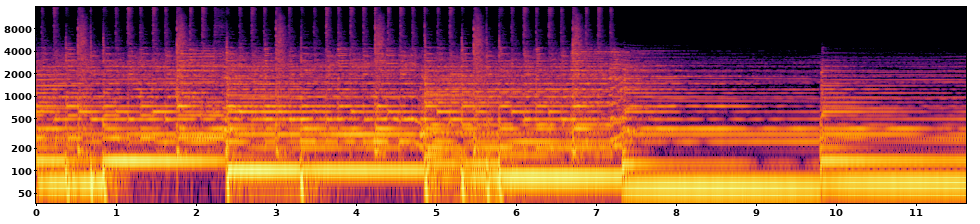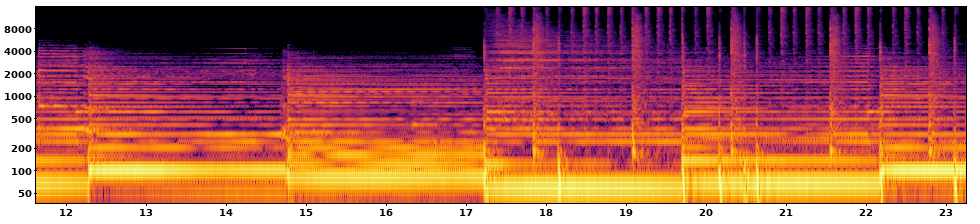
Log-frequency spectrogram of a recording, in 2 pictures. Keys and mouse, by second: 3.6 ctrl+KP_1, 5.1 click, 6.1 KP_7, 6.7 g, 12.6 ctrl+KP_1, 15.6-17.5 ctrl+middle drag, 17.5 click, 18.4 click, 19.6 typing.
